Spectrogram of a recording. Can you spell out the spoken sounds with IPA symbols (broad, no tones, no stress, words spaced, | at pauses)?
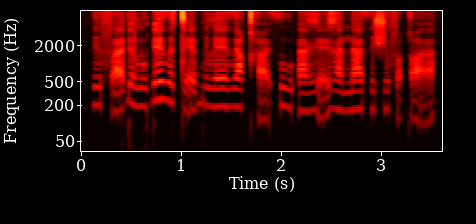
ɪfa̰ɗəlu ɗɛðə tɛ̰bɪ lɛ ðɛqʰɛ̰ θuʔa ɣɛ̰ ɣana θɪʃəfɛ̰qa̰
